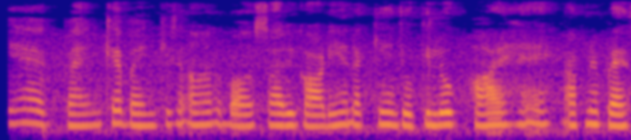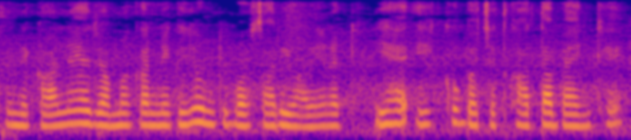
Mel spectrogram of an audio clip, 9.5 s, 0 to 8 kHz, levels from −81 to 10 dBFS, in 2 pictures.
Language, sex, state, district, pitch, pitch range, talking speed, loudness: Hindi, female, Goa, North and South Goa, 225 Hz, 215-235 Hz, 230 wpm, -18 LUFS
